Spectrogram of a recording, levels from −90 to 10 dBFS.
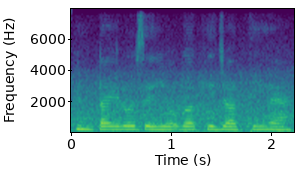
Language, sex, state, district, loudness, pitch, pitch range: Hindi, female, Haryana, Rohtak, -16 LUFS, 205 Hz, 200-210 Hz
